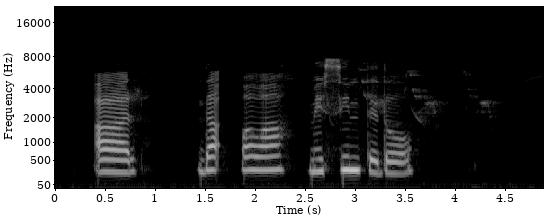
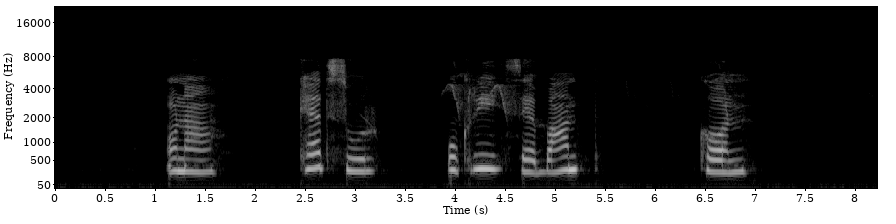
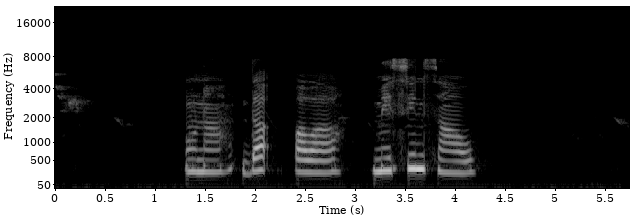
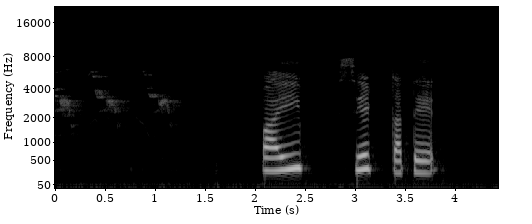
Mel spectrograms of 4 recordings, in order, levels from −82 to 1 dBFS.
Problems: background sounds at intervals, background conversations at intervals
